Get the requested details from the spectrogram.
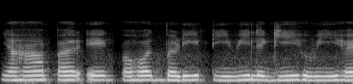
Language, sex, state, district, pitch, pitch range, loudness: Hindi, female, Haryana, Rohtak, 200 Hz, 195-205 Hz, -14 LUFS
